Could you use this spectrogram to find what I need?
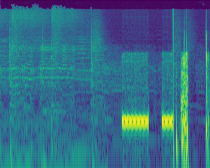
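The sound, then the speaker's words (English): A telephone number is dialed and the call rings out. Music plays first, then a steady low ring tone lasts about half a second, a shorter tone follows, and sharp clicks and a burst of line noise end it. “I'm actually got her number dialed in. Shall we have a chat to her? Yeah. All right, hang on. Here we go.”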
